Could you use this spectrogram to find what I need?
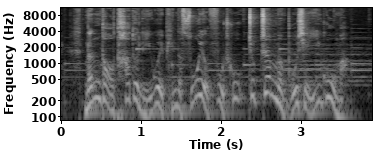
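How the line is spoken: Puzzled retort. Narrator (Chinese): 罗慧慧却面露不解地反问他

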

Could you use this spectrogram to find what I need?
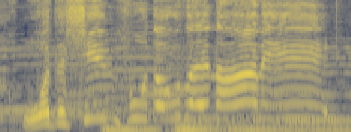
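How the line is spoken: Alarmed shout. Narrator (Chinese): 王伦见势头不好 口里喊道

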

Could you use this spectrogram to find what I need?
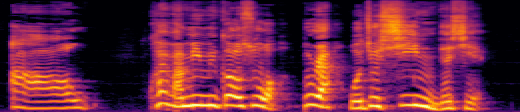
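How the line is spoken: Terrifying throaty roar. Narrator (Chinese): 他的喉咙里发出可怕的吼声

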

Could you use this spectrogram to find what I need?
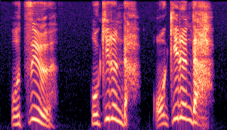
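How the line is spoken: Very energetic call. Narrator (Japanese): 恐ろしく元気な声で呼び起こされた

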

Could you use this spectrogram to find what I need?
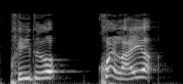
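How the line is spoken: Loud shout. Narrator (Chinese): 李成秀大叫了一声

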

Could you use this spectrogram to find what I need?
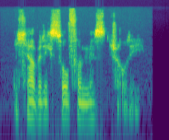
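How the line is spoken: Soft whisper. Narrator (German): flüsterte leise

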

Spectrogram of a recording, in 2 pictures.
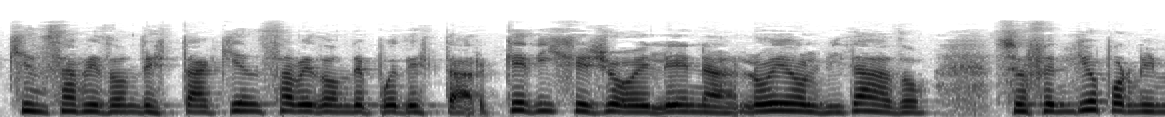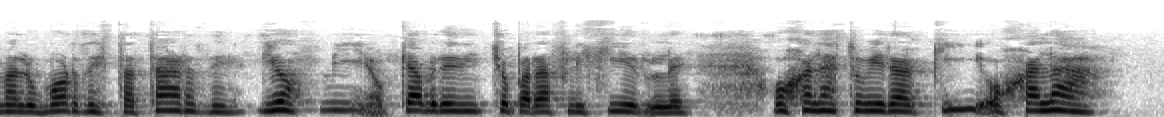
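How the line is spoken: Agitated exclaiming. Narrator (Spanish): Catalina exclamando

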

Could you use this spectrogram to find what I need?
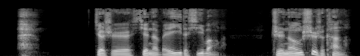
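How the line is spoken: Father's sigh. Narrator (Chinese): 杰克父亲叹了一口气说

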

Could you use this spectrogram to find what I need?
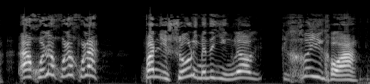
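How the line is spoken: Staff member shouting. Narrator (Chinese): 车站工作人员当时就喊了

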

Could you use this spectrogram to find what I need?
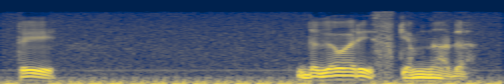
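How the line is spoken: Hoarser pleading voice. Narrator (Russian): попросил Иван еще более осевшим голосом

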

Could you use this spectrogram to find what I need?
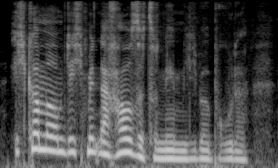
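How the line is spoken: Cheerful child. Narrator (German): sagte das Kind, fröhlich

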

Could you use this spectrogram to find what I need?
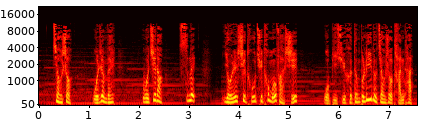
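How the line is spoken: Stammering question. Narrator (Chinese): 他结结巴巴的问

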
